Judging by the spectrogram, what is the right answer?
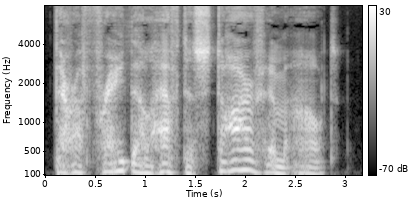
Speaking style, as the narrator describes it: She whispered

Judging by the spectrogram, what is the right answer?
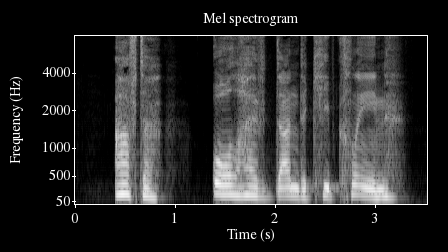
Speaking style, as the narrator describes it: she sobbed

